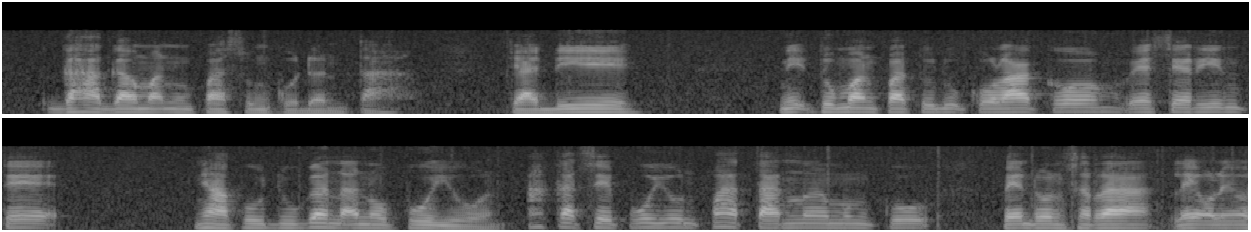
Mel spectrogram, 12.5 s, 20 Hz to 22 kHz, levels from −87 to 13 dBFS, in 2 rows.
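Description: The speech comes through G.722 wideband telephone coding with detail up to about 7 kHz and at most a faint upper-band hiss, which fits the 64 kbit/s mode, while room noise sits about 22 dB below the speech and nothing in the signal points to a technical problem.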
